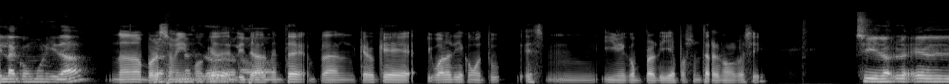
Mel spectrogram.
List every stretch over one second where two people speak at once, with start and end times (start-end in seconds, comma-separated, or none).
1.5-2.8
